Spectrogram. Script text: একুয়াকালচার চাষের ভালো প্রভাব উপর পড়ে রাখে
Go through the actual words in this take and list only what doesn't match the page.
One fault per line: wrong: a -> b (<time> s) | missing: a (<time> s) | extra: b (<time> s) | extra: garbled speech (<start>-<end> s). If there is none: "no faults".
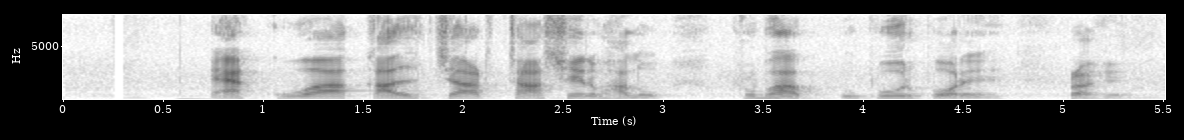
no faults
